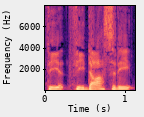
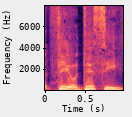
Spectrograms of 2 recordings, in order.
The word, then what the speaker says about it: theodicy: And it's called theodicy, or theodicy, some people would pronounce it.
